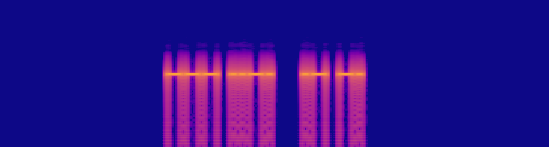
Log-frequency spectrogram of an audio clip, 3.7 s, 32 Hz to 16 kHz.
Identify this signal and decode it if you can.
Morse code, heard as a keyed tone, about 40 wpm, 700 Hz. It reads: OF AN
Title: Sets of 2 Words 40wpm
